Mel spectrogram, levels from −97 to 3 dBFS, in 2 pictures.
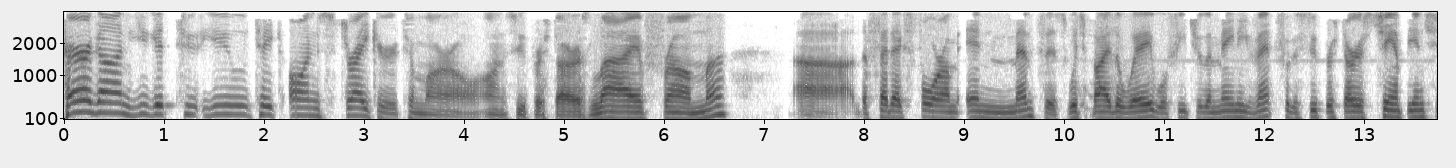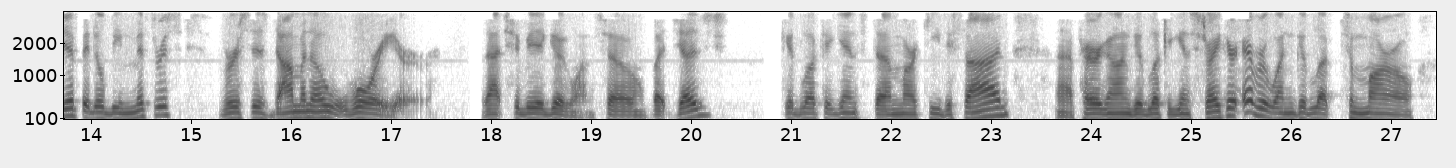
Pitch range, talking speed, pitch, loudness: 105-140 Hz, 140 wpm, 120 Hz, -31 LUFS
